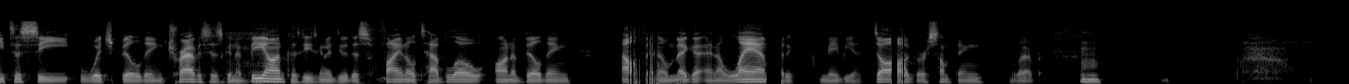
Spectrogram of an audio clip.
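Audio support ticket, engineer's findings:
Unconcealed Bluetooth headset packet loss over the wideband mSBC link: hard-edged holes, scattered crackle 6.28–6.58 s after "tableau on a building", solid gap 7.66–7.82 s before "it may be a", chop 8.91–9.05 s before "or something whatever". Lost headset packets are replaced by silence or an idle pattern. Unlike concealed loss, nothing is smoothed or repeated.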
